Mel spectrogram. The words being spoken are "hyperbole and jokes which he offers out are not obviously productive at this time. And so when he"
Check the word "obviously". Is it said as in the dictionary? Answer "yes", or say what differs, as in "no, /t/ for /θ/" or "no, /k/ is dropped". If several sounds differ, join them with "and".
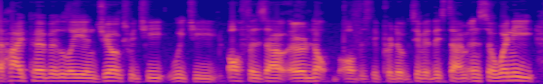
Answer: yes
